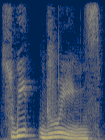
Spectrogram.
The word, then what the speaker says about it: sweet dreams: czyli ma być sweet-sweet i teraz Dreams uwaga coś wam pokażę fajnego Sweet Dreams ty i ty znowu Słuchajcie jeden obok drugiego bardzo podobny dźwięki Co oznacza że wymowie będę musiała wymaga wywalić to ty stąd i będę mówić Sweet Dreams Sweet Dreams tak jakby tu się zatrzymam Sweet Dreams Sweet Dreams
